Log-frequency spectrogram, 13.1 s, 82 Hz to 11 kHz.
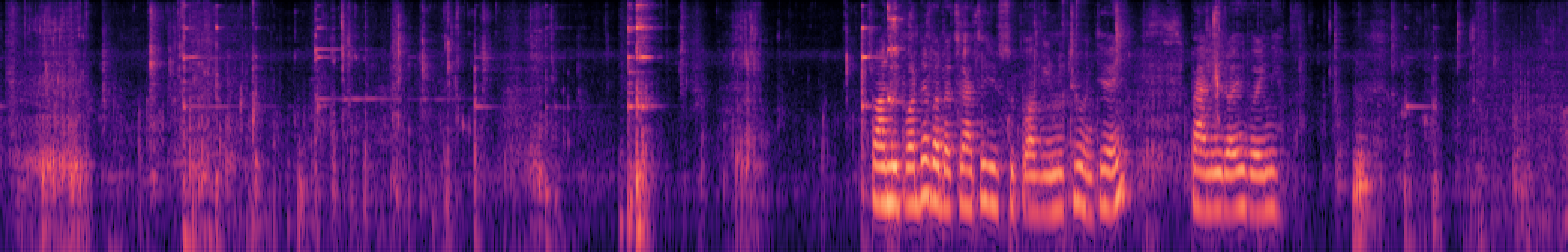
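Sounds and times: person sipping soup: 0:00.0 - 0:02.2, 0:05.8 - 0:06.9
spoons clinking on plates: 0:01.4 - 0:03.3, 0:05.2 - 0:05.6, 0:07.2 - 0:07.6.

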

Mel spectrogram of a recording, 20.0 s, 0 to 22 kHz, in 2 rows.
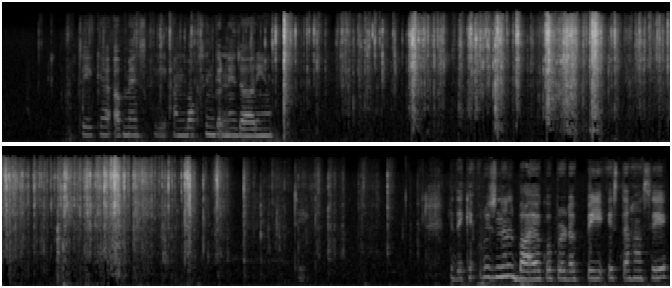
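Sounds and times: cellophane crinkling and tearing: 0:00.8 - 0:16.4.

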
